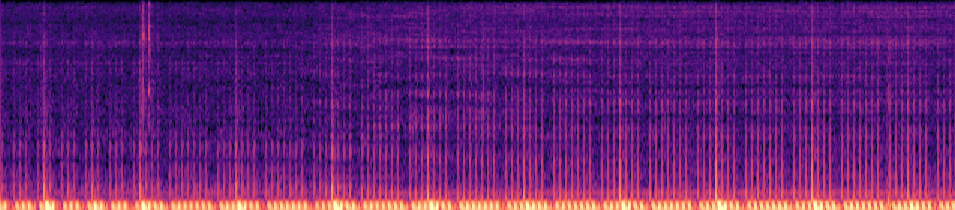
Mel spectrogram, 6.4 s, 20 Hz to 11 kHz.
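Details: Receiver picking up a Z80 CPU's binary-counting address LEDs via breadboard ground tied to oscilloscope ground, fed through MacBook aux out; low buzz with clicks about three a second whose rhythm changes as LEDs are pulled; ground loop interference.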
